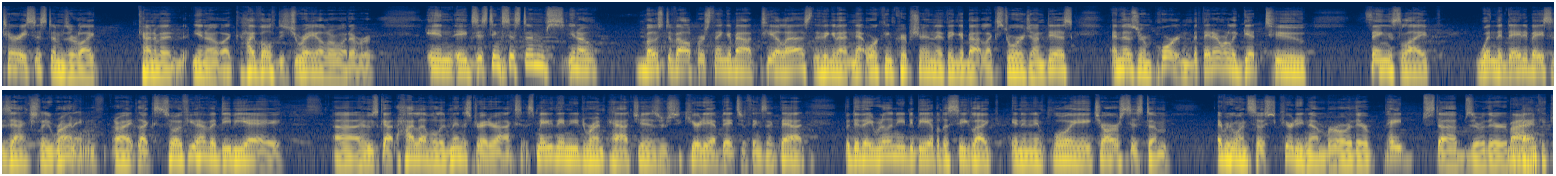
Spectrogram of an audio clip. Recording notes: in a conversation recorded at MongoDB World, held last week in New York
